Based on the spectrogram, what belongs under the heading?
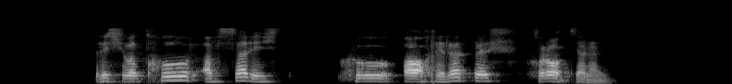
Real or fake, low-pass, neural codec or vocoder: fake; 5.4 kHz; codec, 32 kHz, 1.9 kbps, SNAC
